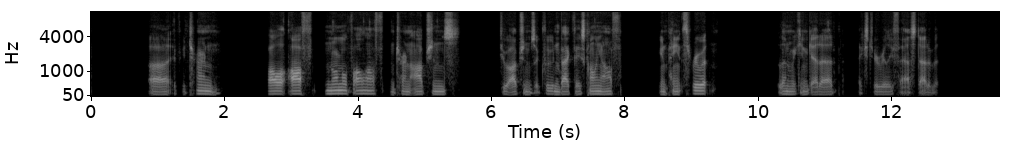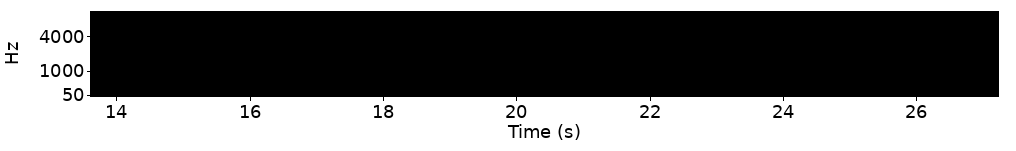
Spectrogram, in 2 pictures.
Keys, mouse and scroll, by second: 0.3 middle click, 1.3 click, 2.1 middle click, 3.0 click, 4.2 click, 5.8-7.8 drag, 9.4 click, 9.5-11.0 drag, 11.0 middle click, 11.5 scroll down 3, 13.8 click, 24.3-25.4 drag, 27.0 middle click, 27.0 f.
